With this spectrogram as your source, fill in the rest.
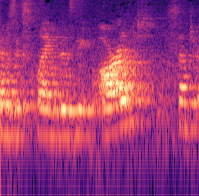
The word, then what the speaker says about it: Arendt: speak at the Arendt Center, which I just mispronounced for the last time. Roger has explained it as the Arendt Center? Arendt. Yeah. Like, isn't? Is that? No, Arendt. Arendt, yeah.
